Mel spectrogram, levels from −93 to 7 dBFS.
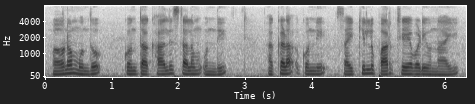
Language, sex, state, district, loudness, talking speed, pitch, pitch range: Telugu, male, Telangana, Hyderabad, -18 LUFS, 115 wpm, 135 Hz, 130-150 Hz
